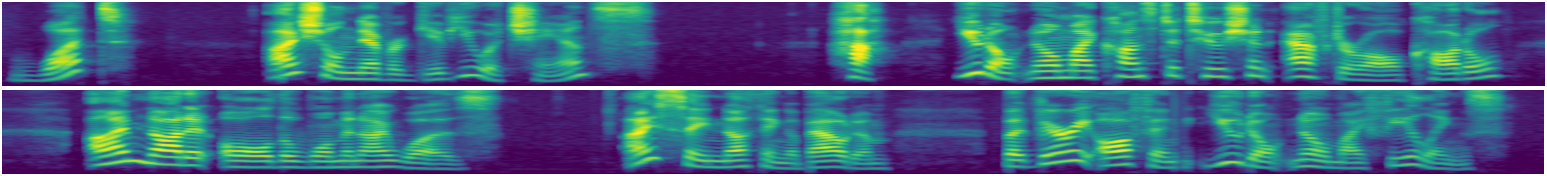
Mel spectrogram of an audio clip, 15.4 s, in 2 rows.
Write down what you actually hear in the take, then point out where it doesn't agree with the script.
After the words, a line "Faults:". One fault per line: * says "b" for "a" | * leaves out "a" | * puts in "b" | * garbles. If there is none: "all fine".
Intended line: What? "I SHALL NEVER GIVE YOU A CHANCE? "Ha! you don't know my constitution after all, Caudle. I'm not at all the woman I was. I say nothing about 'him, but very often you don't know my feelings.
What? "I SHALL NEVER GIVE YOU A CHANCE? "Ha! you don't know my constitution after all, Caudle. I'm not at all the woman I was. I say nothing about 'him, but very often you don't know my feelings.
Faults:
all fine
